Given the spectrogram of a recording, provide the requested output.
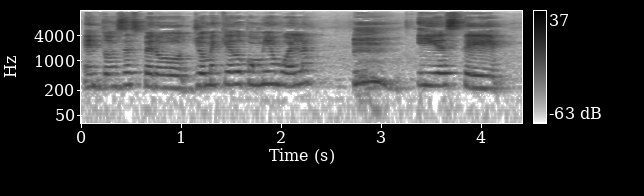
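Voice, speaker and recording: A woman's voice: high voice, steady tone, slow. A woman with a Salvadoran Spanish accent gives a personal religious testimony to an online audience in a conversational way. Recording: echoey room with faint background noise.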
